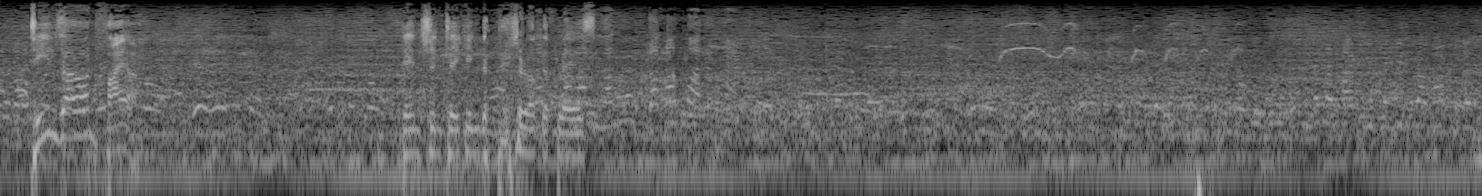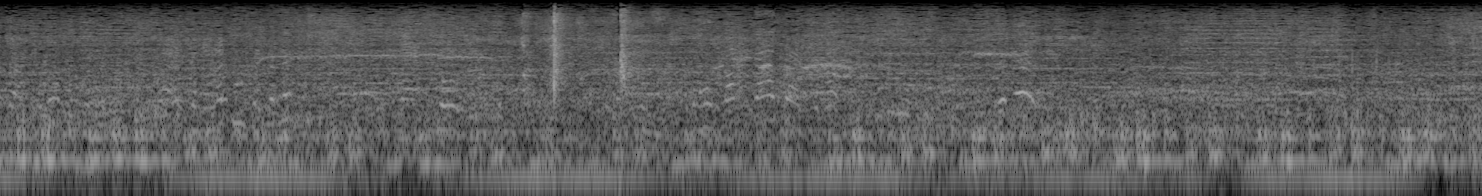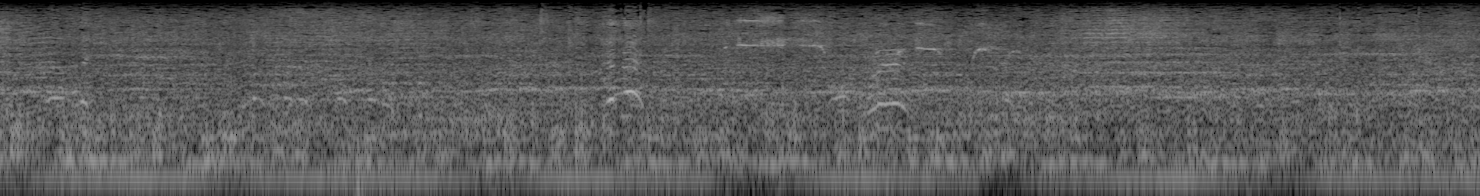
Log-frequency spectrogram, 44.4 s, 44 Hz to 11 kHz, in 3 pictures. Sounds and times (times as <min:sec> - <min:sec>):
Speech: 0:04.0 - 0:07.2.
